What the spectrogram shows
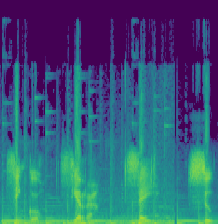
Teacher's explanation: This is the S that English speakers typically use. The blade of the tongue is in light contact with the alveolar ridge and forms a back-to-front groove against it. Air is forced through this little groove, resulting in hissiness.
